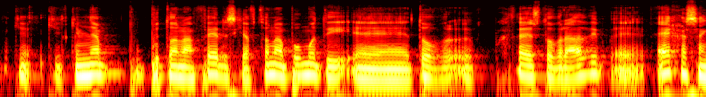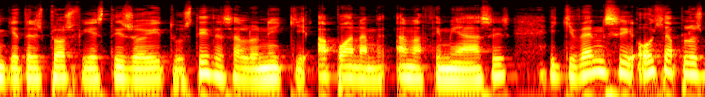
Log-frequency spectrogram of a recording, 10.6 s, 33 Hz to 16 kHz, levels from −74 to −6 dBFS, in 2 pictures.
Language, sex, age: Greek, male, 20-39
